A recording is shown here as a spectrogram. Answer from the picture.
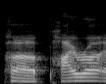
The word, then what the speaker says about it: Pyra: Yeah, and then we had Pyra and Mithra from Xenoblade series. I'm probably not pronouncing those names correctly. – No, you got those games perfect. Yeah, you got those names perfectly.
